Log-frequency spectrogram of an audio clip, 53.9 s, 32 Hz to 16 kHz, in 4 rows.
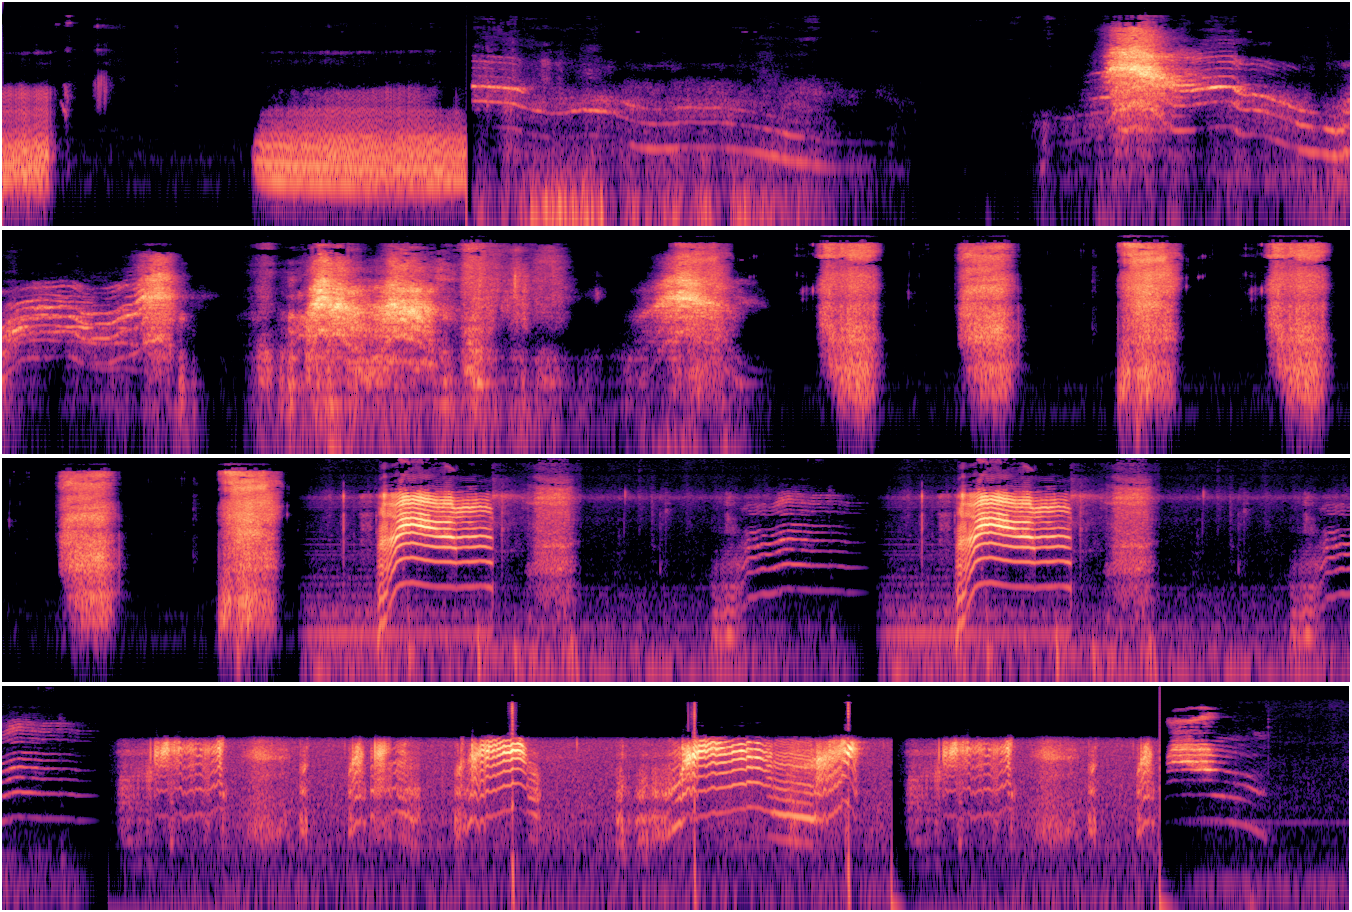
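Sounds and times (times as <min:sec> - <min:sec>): cat meowing and yowling: 0:04.7 - 0:08.0, 0:10.8 - 0:15.3, 0:30.7 - 0:31.9, 0:34.3 - 0:35.6, 0:36.5 - 0:37.7, 0:40.0 - 0:42.7, 0:47.1 - 0:49.0, 0:51.8 - 0:53.1
cats caterwauling: 0:04.7 - 0:08.4, 0:10.6 - 0:15.4, 0:16.2 - 0:18.0, 0:19.7 - 0:20.9, 0:30.7 - 0:32.0, 0:36.5 - 0:37.8, 0:39.9 - 0:42.7, 0:43.4 - 0:45.8, 0:46.7 - 0:49.0, 0:51.8 - 0:53.1
cat hissing: 0:13.5 - 0:15.4, 0:19.8 - 0:21.0, 0:21.6 - 0:22.4, 0:23.0 - 0:23.8, 0:24.6 - 0:25.4, 0:26.0 - 0:26.8, 0:27.5 - 0:28.2, 0:29.1 - 0:29.9, 0:30.6 - 0:32.8, 0:36.4 - 0:38.6.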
